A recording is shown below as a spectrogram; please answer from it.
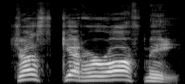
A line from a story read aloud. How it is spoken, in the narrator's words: Corwin roared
